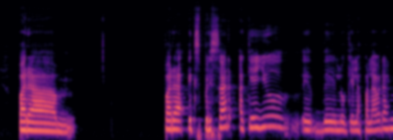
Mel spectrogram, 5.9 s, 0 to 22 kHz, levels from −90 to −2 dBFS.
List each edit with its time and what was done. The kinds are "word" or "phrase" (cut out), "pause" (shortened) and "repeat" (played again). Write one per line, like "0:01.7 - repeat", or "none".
none

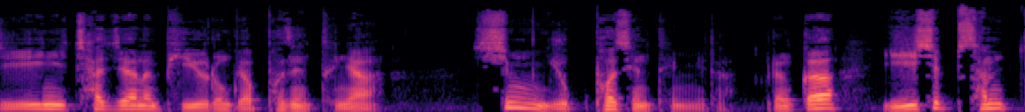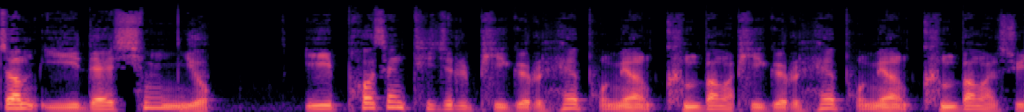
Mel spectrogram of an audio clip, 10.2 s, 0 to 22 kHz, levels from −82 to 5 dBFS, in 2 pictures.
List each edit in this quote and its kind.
0:01.2 - word
0:04.2 - pause
0:08.8 - repeat

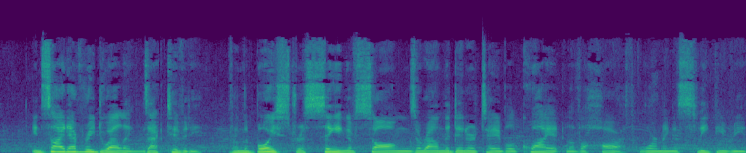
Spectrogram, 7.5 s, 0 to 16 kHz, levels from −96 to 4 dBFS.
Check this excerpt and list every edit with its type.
0:01.4 - word
0:02.3 - word
0:05.2 - word
0:05.7 - word

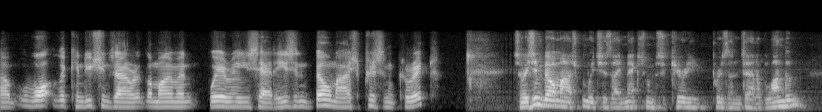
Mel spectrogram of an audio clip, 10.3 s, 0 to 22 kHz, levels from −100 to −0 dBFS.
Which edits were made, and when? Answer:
0:02.5 - pause
0:07.3 - word
0:09.3 - word

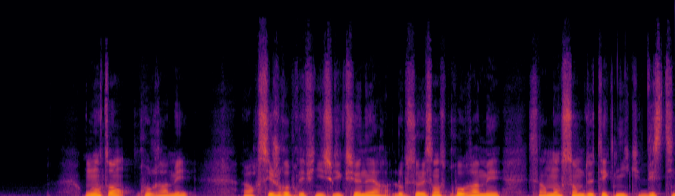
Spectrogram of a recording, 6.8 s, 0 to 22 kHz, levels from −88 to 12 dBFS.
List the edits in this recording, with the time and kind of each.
0:01.3 - phrase
0:03.0 - word
0:03.3 - word

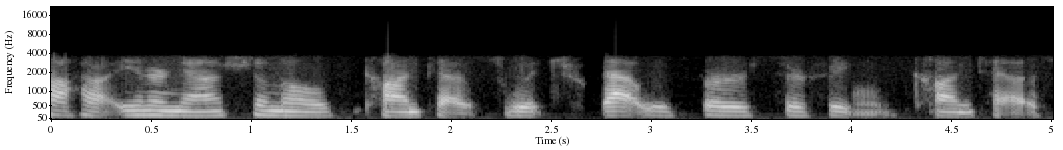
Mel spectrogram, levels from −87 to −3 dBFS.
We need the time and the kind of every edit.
0:01.5 - word
0:02.7 - pause
0:03.2 - word
0:03.6 - word

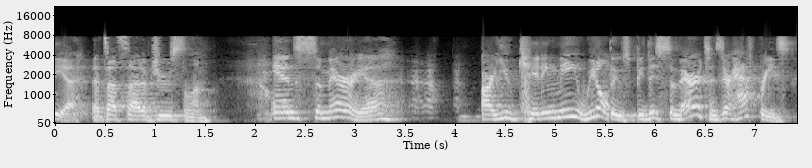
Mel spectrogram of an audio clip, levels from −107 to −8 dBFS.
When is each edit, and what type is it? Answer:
0:02.2 - word
0:05.5 - word

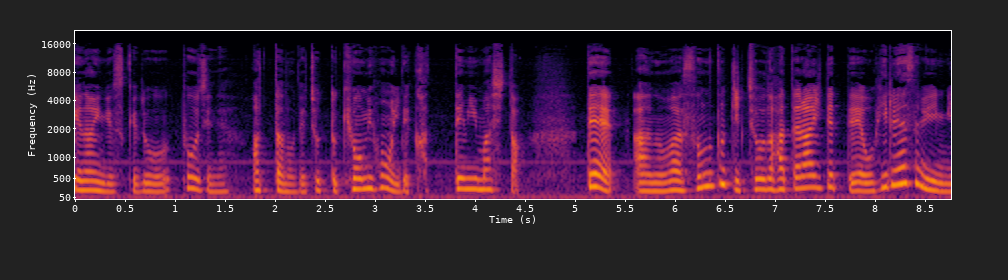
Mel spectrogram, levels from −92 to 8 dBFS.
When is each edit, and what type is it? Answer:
0:05.5 - pause

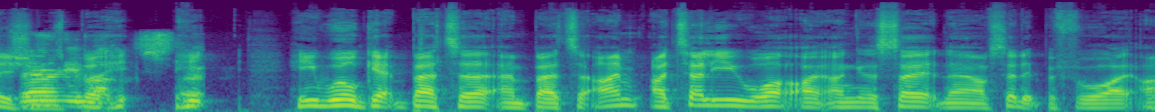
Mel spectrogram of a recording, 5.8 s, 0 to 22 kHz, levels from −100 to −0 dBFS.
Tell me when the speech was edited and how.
none

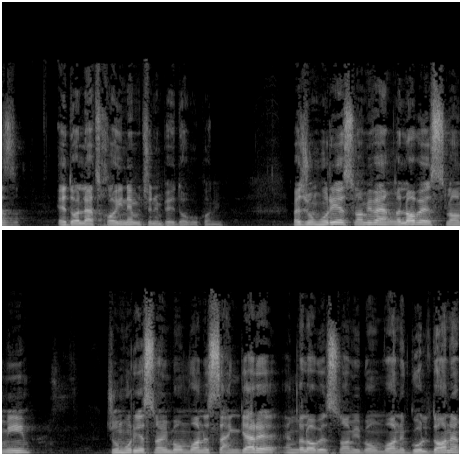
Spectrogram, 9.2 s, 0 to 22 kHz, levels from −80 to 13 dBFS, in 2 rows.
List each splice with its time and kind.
none

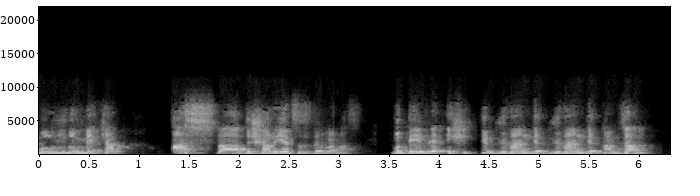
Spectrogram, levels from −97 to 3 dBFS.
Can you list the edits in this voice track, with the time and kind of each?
0:02.5 - word
0:05.1 - repeat

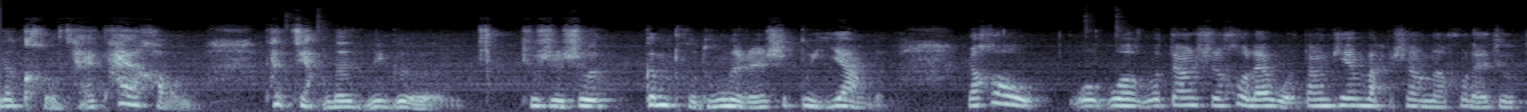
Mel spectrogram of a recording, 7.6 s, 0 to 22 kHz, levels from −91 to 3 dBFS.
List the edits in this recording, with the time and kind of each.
0:03.1 - pause

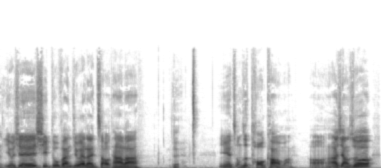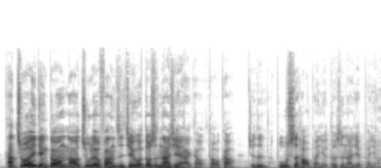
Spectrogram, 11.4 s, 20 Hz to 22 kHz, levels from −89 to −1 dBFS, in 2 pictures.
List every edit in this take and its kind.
0:03.2 - pause
0:05.7 - pause
0:09.8 - pause

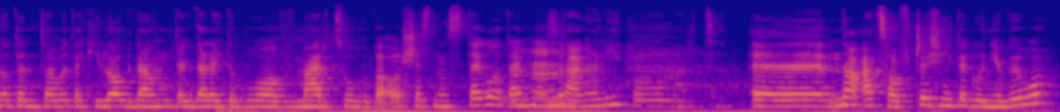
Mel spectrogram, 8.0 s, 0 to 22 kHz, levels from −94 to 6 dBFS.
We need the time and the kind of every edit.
none

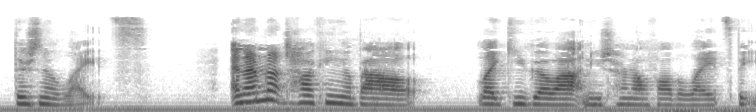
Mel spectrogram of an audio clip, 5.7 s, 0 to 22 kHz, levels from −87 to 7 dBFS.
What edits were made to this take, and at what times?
none

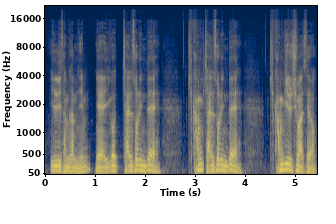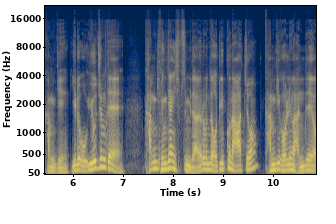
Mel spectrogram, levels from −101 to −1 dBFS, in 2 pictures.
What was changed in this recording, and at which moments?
0:00.9 - pause
0:03.2 - repeat
0:06.7 - word
0:07.7 - word
0:08.9 - word
0:09.8 - pause

